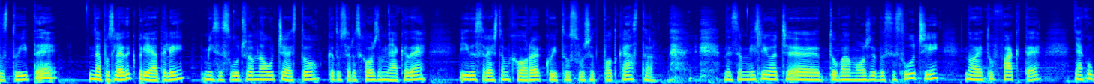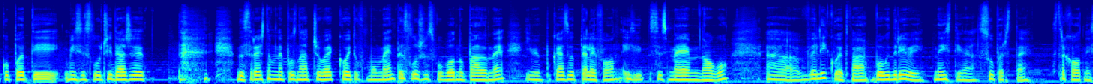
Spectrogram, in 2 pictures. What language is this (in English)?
Bulgarian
